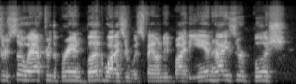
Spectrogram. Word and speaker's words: Budweis: The German pronunciation of the town is Budweis.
